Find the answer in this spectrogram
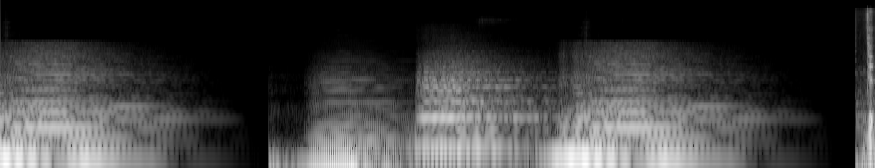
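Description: Sandia National Laboratories' computer recreation of a Parasaurolophus call, modelled on air passing through the passages of its crest: a low, drawn-out tone with many overtones. One call fades out in the first second and a half. After a short gap the calls begin again, and a louder one about four seconds in fades out near the end.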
